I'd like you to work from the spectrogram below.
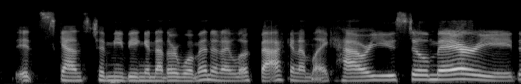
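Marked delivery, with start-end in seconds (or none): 3.3-5.2 mock sarcastic tone, slower. Speaker replays her comeback to another woman in a clip, retelling a sarcastic comeback. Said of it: "absolute best sarcastic".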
